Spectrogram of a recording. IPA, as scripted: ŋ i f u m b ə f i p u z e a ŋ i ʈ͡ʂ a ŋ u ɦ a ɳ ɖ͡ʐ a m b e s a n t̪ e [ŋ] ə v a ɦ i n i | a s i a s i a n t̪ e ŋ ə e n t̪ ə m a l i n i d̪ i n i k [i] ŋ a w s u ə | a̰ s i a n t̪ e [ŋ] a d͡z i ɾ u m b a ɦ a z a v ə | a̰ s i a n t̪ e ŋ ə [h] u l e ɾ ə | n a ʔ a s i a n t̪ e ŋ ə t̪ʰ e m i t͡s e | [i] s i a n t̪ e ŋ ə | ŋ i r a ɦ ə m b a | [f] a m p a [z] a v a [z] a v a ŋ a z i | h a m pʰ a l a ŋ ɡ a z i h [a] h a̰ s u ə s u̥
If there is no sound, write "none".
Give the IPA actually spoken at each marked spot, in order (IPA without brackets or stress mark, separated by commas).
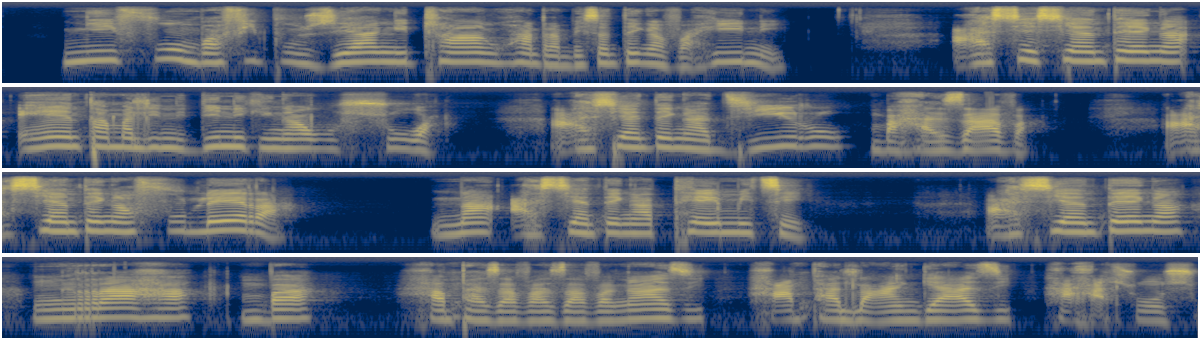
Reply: ŋ, i, ŋ, f, a, h, z, z, a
